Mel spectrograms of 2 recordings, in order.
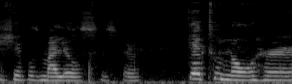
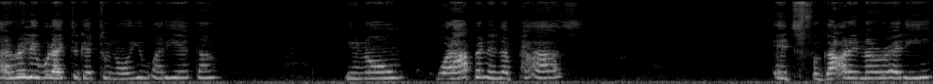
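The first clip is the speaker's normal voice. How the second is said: heartfelt, full of emotion, raised pitch; 6 semitones higher than usual. Addressing their little sister, who may be watching, getting emotional. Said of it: "I'm getting emotional".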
